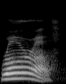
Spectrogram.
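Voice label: "roar of", English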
